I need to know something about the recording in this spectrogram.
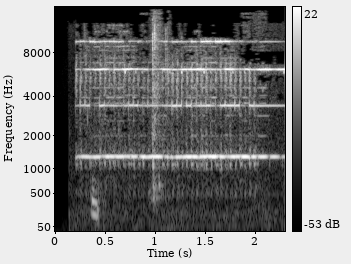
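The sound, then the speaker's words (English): A telephone rings with a steady, bright electronic trill that holds continuously for a couple of seconds, fairly loud, with a brief soft knock near the start and no talking; a phone call in a skit where Peyton Manning acts as the Ravens' offensive coordinator and Eli acts as Lamar Jackson. “Eli's acting like Lamar Jackson if we still lived in a day and age where we were talking on the phone between series.”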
